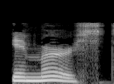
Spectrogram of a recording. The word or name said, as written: immersed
